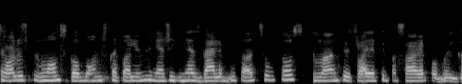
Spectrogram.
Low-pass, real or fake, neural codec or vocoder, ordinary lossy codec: 7.2 kHz; fake; codec, 24 kHz, 1 kbps, SNAC; Opus, 32 kbps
